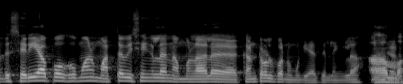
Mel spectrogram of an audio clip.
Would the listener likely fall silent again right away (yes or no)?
no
